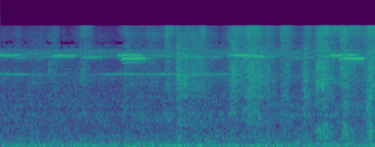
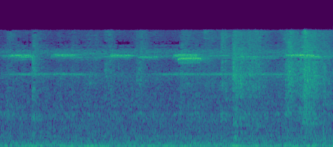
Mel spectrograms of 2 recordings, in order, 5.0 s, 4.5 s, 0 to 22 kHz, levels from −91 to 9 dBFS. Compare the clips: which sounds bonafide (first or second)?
second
